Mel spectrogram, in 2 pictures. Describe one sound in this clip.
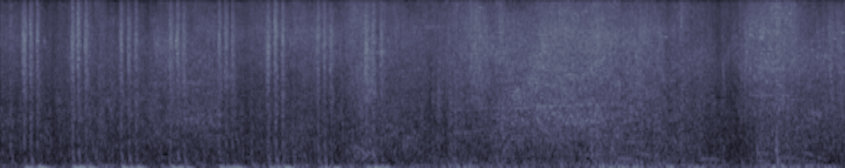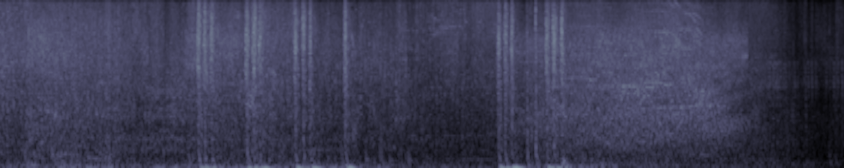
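Heavy gunfire rattles rapidly.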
